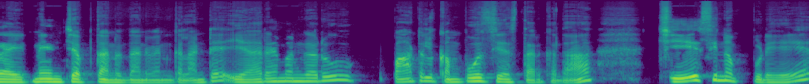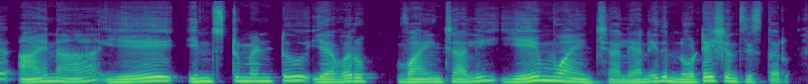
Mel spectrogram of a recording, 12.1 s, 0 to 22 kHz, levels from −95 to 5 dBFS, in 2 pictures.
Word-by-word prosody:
Right. 115 Hz, -3 st, +4 dB
నేను 130 Hz, -1 st, +5 dB
చెప్తాను 115 Hz, -4 st, +2 dB
దాని 100 Hz, -1 st, -2 dB
వెనకాల 100 Hz, -1 st, -6 dB
అంటే 110 Hz, +10 st, -3 dB, 0.2 s
ఏఆర్ 115 Hz, +3 st, -1 dB
రెహమాన్ 150 Hz, +1 st, 0 dB
గారు 170 Hz, +5 st, 0 dB, 0.5 s
పాటలు 145 Hz, +6 st, +1 dB
కంపోజ్ 135 Hz, +6 st, +3 dB
చేస్తారు 115 Hz, -4 st, -3 dB
కదా! 95 Hz, +3 st, -5 dB, 0.7 s
చేసినప్పుడే 145 Hz, -, +3 dB, 0.4 s
ఆయన 150 Hz, +5 st, +1 dB, 0.6 s
ఏ -, -, +3 dB, 0.4 s
ఇన్‌స్ట్రుమెంటు 160 Hz, +2 st, 0 dB, 0.3 s
ఎవరు 145 Hz, +6 st, 0 dB, 0.3 s
వాయించాలి? 130 Hz, +4 st, 0 dB, 0.3 s
ఏం 185 Hz, +4 st, +4 dB
వాయించాలి? 110 Hz, -7 st, -2 dB
అనేది 150 Hz, +8 st, 0 dB
నొటేషన్స్ 155 Hz, +1 st, +1 dB
ఇస్తారు. 115 Hz, -, -10 dB
130 Hz, 120 wpm, -20 LUFS, 115-155 Hz, 0.7 s, నేను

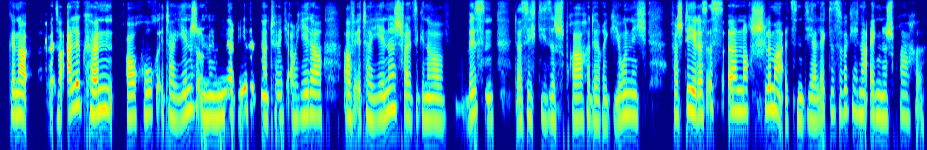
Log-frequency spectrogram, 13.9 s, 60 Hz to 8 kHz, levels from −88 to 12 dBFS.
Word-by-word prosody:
Genau. 190 Hz, -1 st, +7 dB, 0.3 s
Also 195 Hz, -3 st, 0 dB
alle 255 Hz, +6 st, +9 dB
können 220 Hz, +1 st, +4 dB, 0.2 s
auch 180 Hz, 0 st, +2 dB
Hochitalienisch 190 Hz, +1 st, -2 dB
und 175 Hz, -, -3 dB
mit 175 Hz, 0 st, -2 dB
mir 195 Hz, +3 st, +1 dB
redet 455 Hz, +1 st, -1 dB
natürlich 180 Hz, +1 st, -4 dB
auch 180 Hz, -, -3 dB
jeder 185 Hz, +2 st, +1 dB, 0.3 s
auf 190 Hz, -1 st, +1 dB
Italienisch, 180 Hz, +5 st, 0 dB
weil 175 Hz, -, -1 dB
sie -, -, -10 dB
genau 165 Hz, -1 st, -3 dB, 0.3 s
wissen, 175 Hz, -3 st, -1 dB, 0.3 s
dass 160 Hz, -, -4 dB
ich 175 Hz, -4 st, -4 dB
diese 170 Hz, 0 st, -8 dB
Sprache 170 Hz, +3 st, 0 dB
der 155 Hz, -2 st, -7 dB
Region 170 Hz, +5 st, -5 dB
nicht 185 Hz, -, -5 dB, 0.3 s
verstehe. 205 Hz, +3 st, +4 dB
Das 190 Hz, 0 st, +2 dB
ist, 260 Hz, -, -2 dB
äh, 215 Hz, 0 st, +6 dB
noch 215 Hz, -1 st, -1 dB
schlimmer 230 Hz, -1 st, +4 dB
als 150 Hz, +2 st, -12 dB
'n 165 Hz, -, -4 dB
Dialekt. 160 Hz, +4 st, -6 dB
Das 200 Hz, 0 st, -8 dB
ist 200 Hz, -, -10 dB
wirklich 220 Hz, -2 st, -7 dB
'ne 195 Hz, -, -2 dB
eigene 185 Hz, -2 st, -2 dB
Sprache. 180 Hz, +1 st, -4 dB
185 Hz, 175 wpm, -25 LUFS, 170-205 Hz, 0.3 s, alle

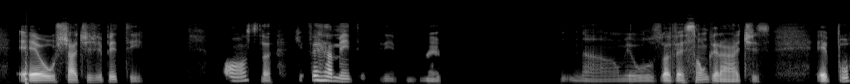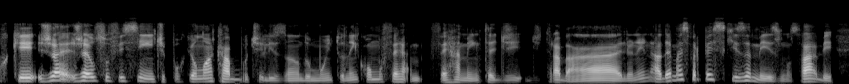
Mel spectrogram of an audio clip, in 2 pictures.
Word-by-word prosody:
é 95 Hz, -, +6 dB
o 100 Hz, 0 st, +2 dB
Chat 105 Hz, 0 st, 0 dB
GPT, 105 Hz, -8 st, -8 dB, 0.8 s
nossa -, -, -5 dB, 0.2 s
que -, -, -19 dB
ferramenta 170 Hz, -10 st, -2 dB
incrível, 85 Hz, -2 st, -24 dB
né. 85 Hz, -2 st, -11 dB, 1.2 s
Não, 80 Hz, -3 st, -18 dB
eu 80 Hz, 0 st, -10 dB
uso 85 Hz, -1 st, -3 dB
a -, -, +3 dB
versão 95 Hz, +5 st, -1 dB
grátis, 80 Hz, -7 st, -3 dB, 0.4 s
é -, -, +4 dB
porque 155 Hz, 0 st, +4 dB
já 190 Hz, +7 st, +6 dB
é -, -, +3 dB
já 175 Hz, +2 st, +6 dB
é -, -, +7 dB
o -, -, +1 dB
suficiente, 165 Hz, -6 st, -1 dB
porque 125 Hz, +1 st, -9 dB
eu 130 Hz, -, +1 dB
não 140 Hz, -, +2 dB
acabo 225 Hz, +9 st, +1 dB
utilizando 95 Hz, -1 st, -6 dB
muito, 95 Hz, +2 st, -8 dB
nem 105 Hz, +4 st, -4 dB
como 115 Hz, +2 st, -6 dB
ferra 120 Hz, -1 st, -1 dB, 0.2 s
ferramenta 100 Hz, -1 st, -4 dB
de 100 Hz, 0 st, -9 dB
de 95 Hz, 0 st, -21 dB
trabalho, 95 Hz, +2 st, +3 dB
nem 135 Hz, +7 st, -6 dB
nada, 155 Hz, -, 0 dB
é -, -, +4 dB
mais 225 Hz, +2 st, -2 dB
pra -, -, -2 dB
pesquisa 185 Hz, -6 st, -3 dB
mesmo, 85 Hz, -, -5 dB
sabe. 130 Hz, -, +3 dB
100 Hz, 155 wpm, -23 LUFS, 90-135 Hz, 1.2 s, é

